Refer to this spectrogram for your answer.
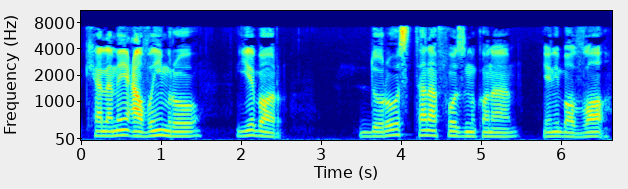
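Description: Patient male recitation teacher, resonant low voice, dry muffled recording. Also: smooth, dry recording. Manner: patient and precise, models words slowly. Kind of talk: pronunciation lesson.

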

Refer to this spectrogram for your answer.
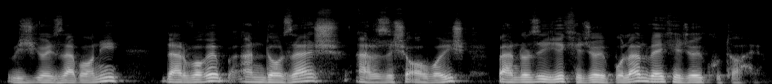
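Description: A man teaching poetic meter, explaining slowly and stressing example syllables, with hesitant fillers between points. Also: fairly low pitch, a little mellow. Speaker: teacher of Persian poetry.

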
